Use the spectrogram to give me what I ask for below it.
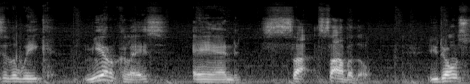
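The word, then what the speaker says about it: sábado: and sabado you don't it's not Sabato it's sabado so there's an accent mark on the first syllable of that three-syllable word so that you know to pronounce it sabado and not sabado there's an accent mark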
